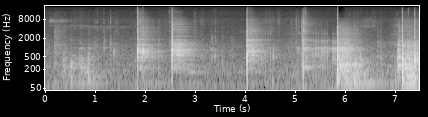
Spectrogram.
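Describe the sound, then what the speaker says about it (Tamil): A cake tray holding a wheat-flour cake is tapped on a hard surface, giving a series of sharp, separate knocks spaced a second or so apart, fairly close and otherwise quiet. "இப்படி நல்லா தட்டி விட்டோம்னா கேக் வந்து அழகாக வந்துடும்."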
